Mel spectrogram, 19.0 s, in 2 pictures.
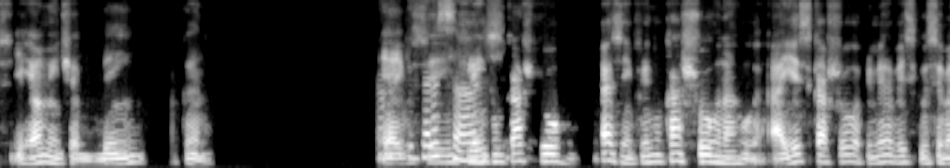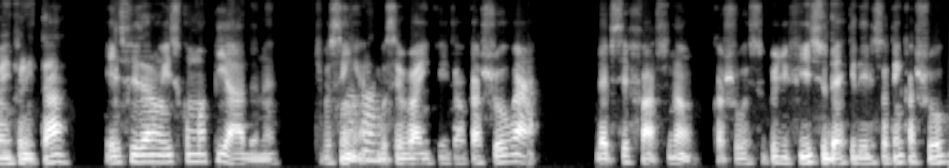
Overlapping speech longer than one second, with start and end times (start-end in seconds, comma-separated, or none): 3.8-5.1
